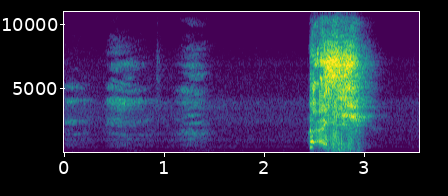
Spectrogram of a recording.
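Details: An Asian boy with a sensitive nose, whose nose is tickled with a tissue as he tries not to sneeze: a few soft sniffs and catches of breath, then one loud explosive sneeze.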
